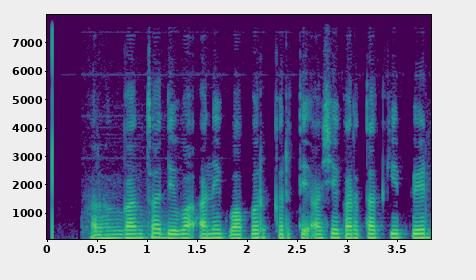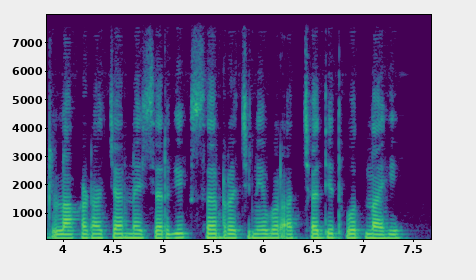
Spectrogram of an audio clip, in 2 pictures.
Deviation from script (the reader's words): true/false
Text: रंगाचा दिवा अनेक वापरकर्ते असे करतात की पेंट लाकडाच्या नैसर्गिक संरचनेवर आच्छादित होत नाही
false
